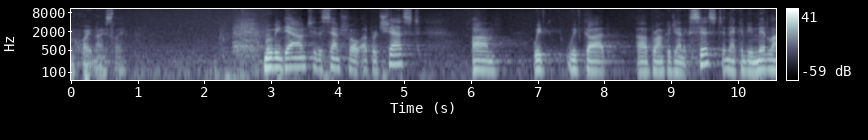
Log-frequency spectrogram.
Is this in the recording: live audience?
yes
